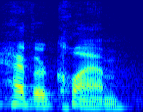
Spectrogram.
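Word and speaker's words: Heather Clem: involving hulkk Hogan and Heather CLM which rhymes with Flem Heather CLM is the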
